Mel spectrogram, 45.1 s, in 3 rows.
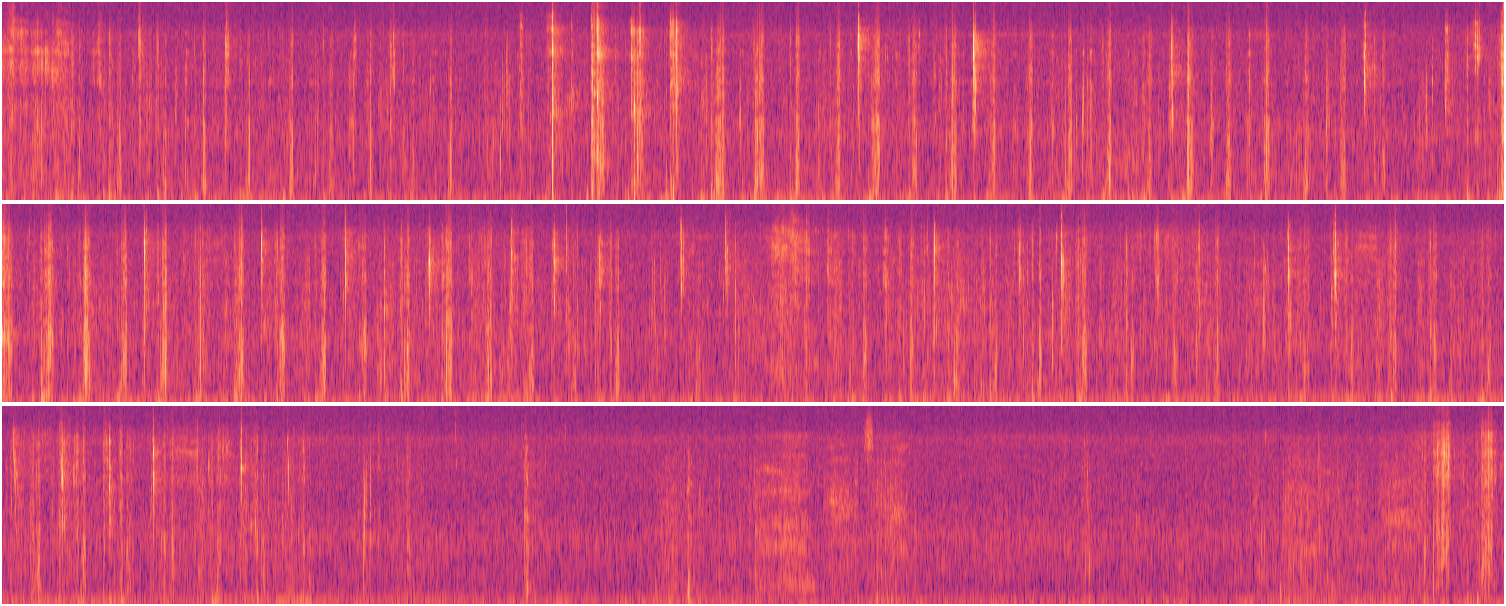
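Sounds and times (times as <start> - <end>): crunchy bites and chewing: 0.0 - 34.2, 43.9 - 45.0.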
